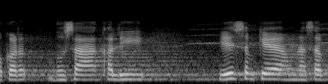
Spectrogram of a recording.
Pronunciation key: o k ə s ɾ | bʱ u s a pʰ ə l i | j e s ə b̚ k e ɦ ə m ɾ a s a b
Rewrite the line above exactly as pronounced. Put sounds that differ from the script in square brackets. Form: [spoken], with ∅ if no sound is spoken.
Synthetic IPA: o k ə [∅] ɾ | bʱ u s a [kʰ] ə l i | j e s ə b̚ k e ɦ ə m ɾ a s [ə] b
